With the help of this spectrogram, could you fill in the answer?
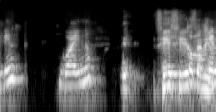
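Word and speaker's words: huayno: Nos mencionaste, por ejemplo, el guayno, que es una, sí pronuncié bien, guayno, Sí, sí, está como bien.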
